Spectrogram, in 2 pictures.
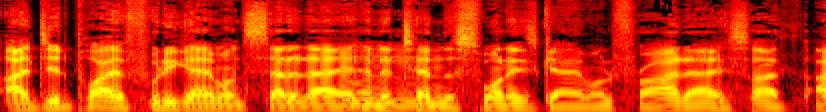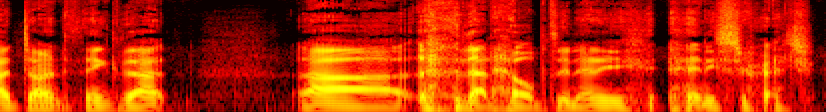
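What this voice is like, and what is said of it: Slightly croaky, recovering voice. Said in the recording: “lost my voice. You can probably hear it still a little bit croaky”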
